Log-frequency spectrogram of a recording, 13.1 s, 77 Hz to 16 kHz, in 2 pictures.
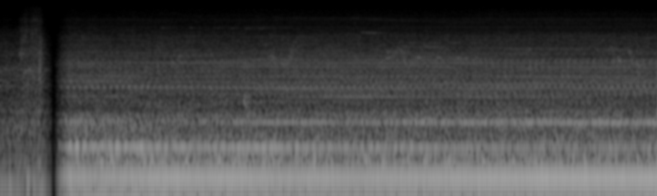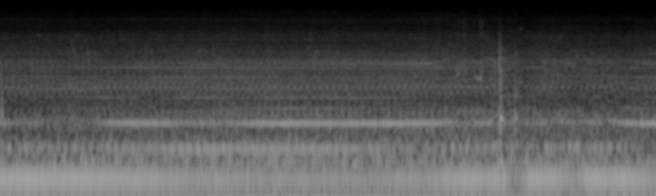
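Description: Hyundai HX85A excavator's diesel engine running steadily as the machine works its boom, a constant low hum with a steadier higher tone above it. One light click near the end.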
